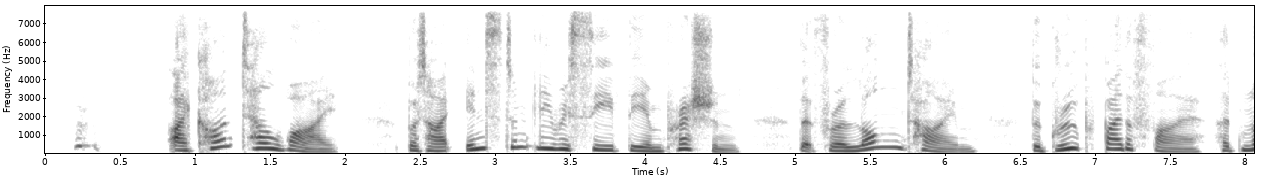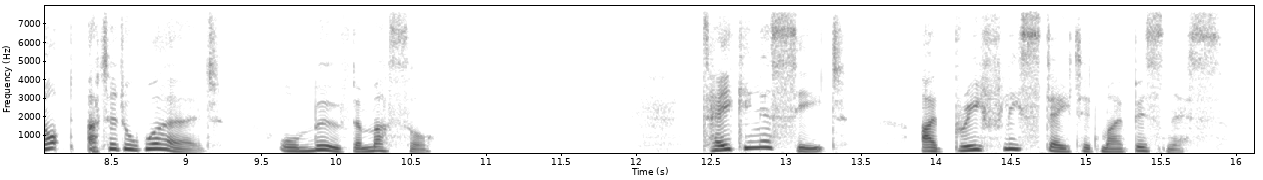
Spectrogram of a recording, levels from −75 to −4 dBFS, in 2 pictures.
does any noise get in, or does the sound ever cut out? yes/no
yes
